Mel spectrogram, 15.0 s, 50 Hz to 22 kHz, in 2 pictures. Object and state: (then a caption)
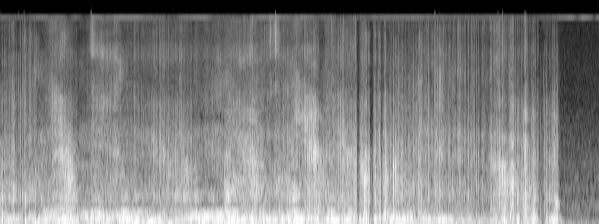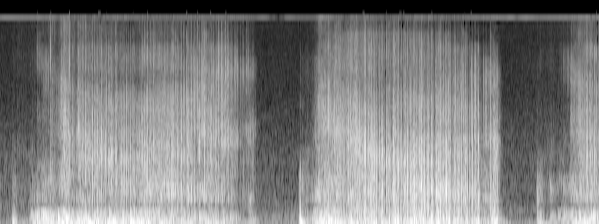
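Foam microphone windscreen being scratched. Fingertips from both hands scratch fast at a black foam windscreen on a microphone. The result is a dense, crackling scrape that booms heavily in the low end. It runs in long continuous stretches broken by short near-silent pauses around 7, 11 and 14 seconds.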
